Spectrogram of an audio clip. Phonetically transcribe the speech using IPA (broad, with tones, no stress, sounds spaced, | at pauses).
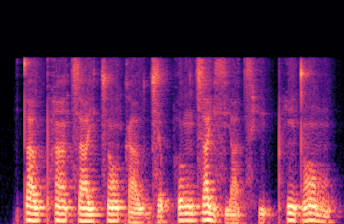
t̪ a˦ w pʰ ã˦ t͡s a˦ j t͡s ɔ̃˦ k a˧ w d͡z ə˦ p̚ h o˦ ŋ d͡z a˥˧ j s j a˨˩ t͡sʰ i˨ ʔ pʰ ĩ˥˧ t̪ ɔ̃˥˧ m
